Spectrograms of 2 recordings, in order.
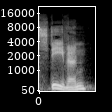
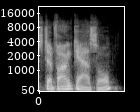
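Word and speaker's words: Stephon Castle: Yeah, then they have not Steven, but Stefan Castle.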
